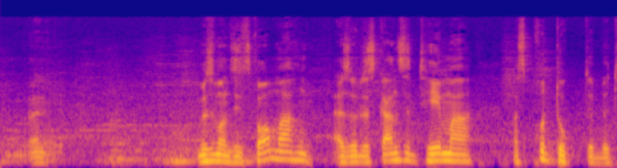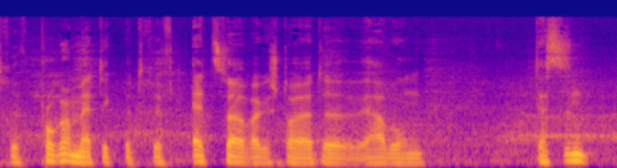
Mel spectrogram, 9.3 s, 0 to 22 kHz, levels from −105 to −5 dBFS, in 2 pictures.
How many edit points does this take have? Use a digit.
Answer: 1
